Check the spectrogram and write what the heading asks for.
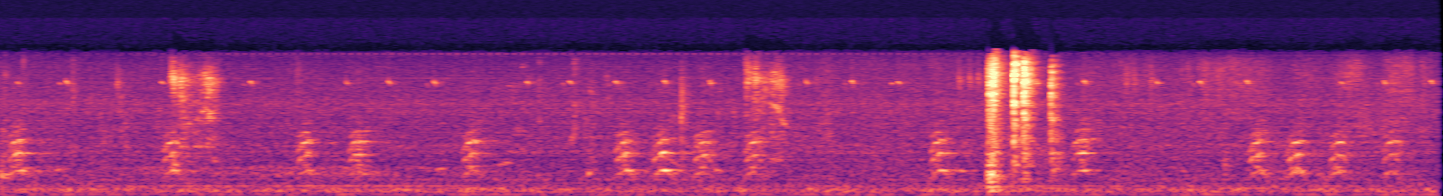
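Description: A dog whining and whimpering in many short, high squeaks, on and off throughout. About seven and a half seconds in there is a brief, sharp clatter, the loudest sound.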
